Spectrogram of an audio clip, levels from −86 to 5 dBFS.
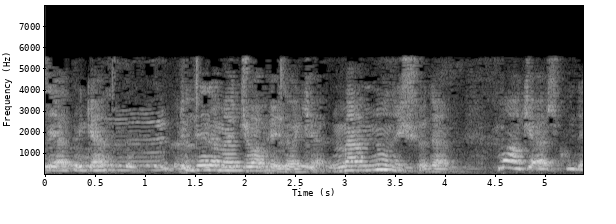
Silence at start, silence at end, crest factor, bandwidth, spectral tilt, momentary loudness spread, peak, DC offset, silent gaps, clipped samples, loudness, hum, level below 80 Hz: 0 s; 0 s; 14 dB; 5.8 kHz; -10 dB/octave; 7 LU; -2 dBFS; under 0.1%; none; under 0.1%; -17 LUFS; none; -54 dBFS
